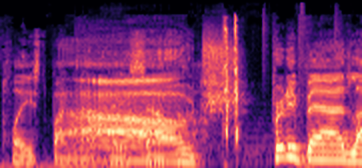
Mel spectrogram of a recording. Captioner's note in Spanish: clics del ratón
